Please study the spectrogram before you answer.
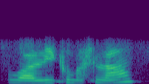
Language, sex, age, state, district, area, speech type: Kashmiri, female, 18-30, Jammu and Kashmir, Pulwama, rural, conversation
